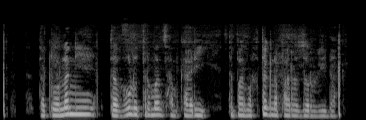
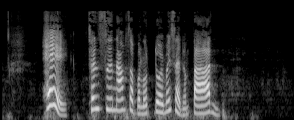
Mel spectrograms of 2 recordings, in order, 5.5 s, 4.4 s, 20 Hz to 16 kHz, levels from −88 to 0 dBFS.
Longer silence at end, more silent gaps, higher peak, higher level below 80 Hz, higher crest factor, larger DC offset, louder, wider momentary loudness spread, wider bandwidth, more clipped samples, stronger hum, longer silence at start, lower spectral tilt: second, 0.35 s vs 1.05 s; first, 0.26-0.38 s, 0.53-0.59 s, 1.56-1.65 s vs none; second, -14 dBFS vs -2 dBFS; second, -80 dBFS vs -58 dBFS; about the same, 22 dB vs 18 dB; neither; second, -35 LUFS vs -18 LUFS; about the same, 12 LU vs 12 LU; second, 7.8 kHz vs 11.5 kHz; neither; neither; second, 0.05 s vs 0.65 s; first, -7 dB/octave vs -3.5 dB/octave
